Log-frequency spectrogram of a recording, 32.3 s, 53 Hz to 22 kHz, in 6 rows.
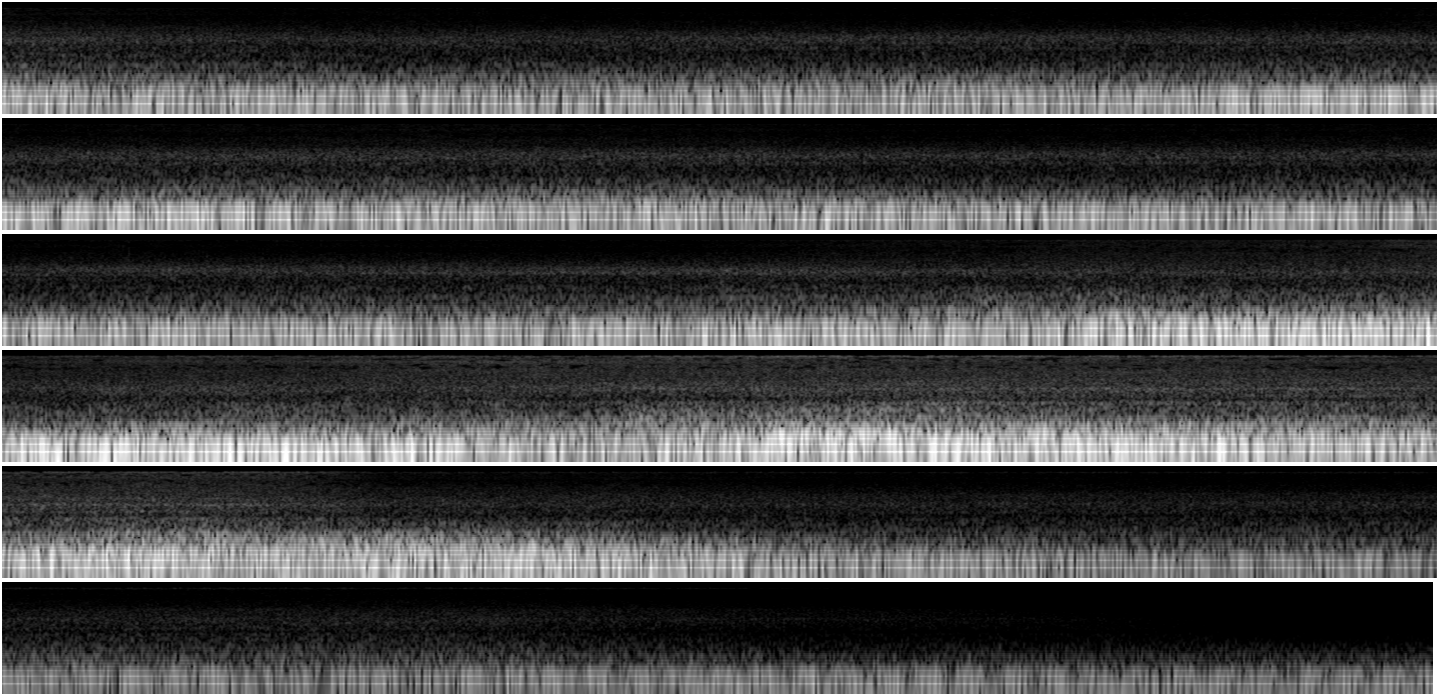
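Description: Belanger Saber SL1 touchless car wash working over the car, heard from inside the cabin: spray and water striking the body and glass over a steady low rumble. A louder hiss comes in past the middle for several seconds, and the sound fades down near the end.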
